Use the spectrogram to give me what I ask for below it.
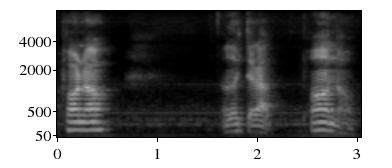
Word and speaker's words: Pono: Pono, this will be. And by the way, he's calling him pono. Pono. Pono. Pono. P O N O. Pono. Not porno. Not porno. Pono.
